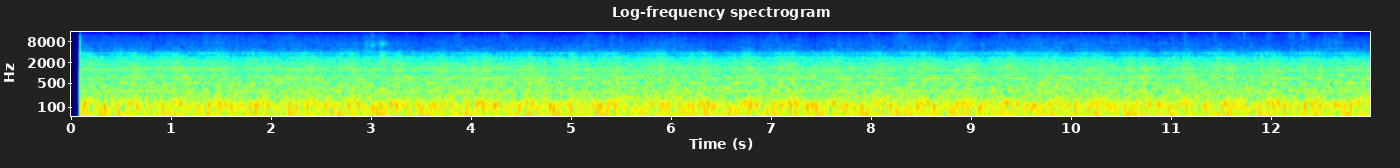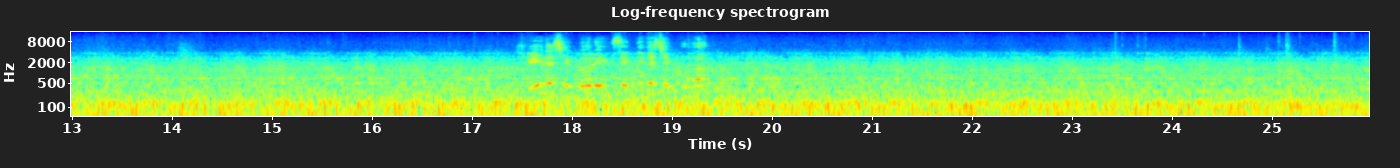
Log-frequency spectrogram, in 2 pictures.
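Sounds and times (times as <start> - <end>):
ship engine drone: 0.1 - 25.9.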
